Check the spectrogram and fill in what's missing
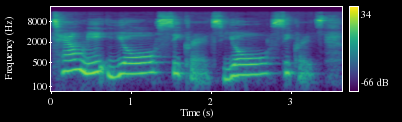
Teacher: Então repara que o R enrola como a porta da perna esquerda. Já os britânicos não costumam enrolar a língua no R. O que eles fazem é alongar um pouco a vogal anterior. Então você vai reparar que você não ouve esse R no final, você ouve Tell me your secrets, your secrets.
